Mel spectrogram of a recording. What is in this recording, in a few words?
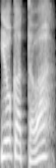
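APPRECIATE, Japanese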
